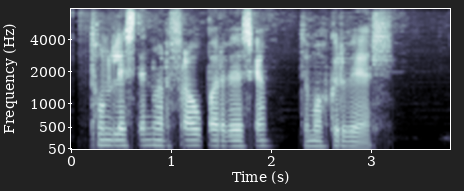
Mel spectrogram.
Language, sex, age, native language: Icelandic, male, 13, Icelandic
